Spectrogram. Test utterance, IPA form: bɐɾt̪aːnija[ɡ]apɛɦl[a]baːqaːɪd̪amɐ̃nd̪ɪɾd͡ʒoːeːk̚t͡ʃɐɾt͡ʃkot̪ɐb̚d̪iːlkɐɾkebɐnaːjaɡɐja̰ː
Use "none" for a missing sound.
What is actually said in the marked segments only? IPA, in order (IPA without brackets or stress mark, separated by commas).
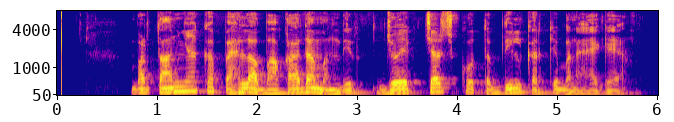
k, a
